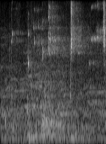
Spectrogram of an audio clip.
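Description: A basketball being dribbled on a hardwood gym floor, a few sharp bounces with short high sneaker squeaks among them, in an echoing gym with faint voices.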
